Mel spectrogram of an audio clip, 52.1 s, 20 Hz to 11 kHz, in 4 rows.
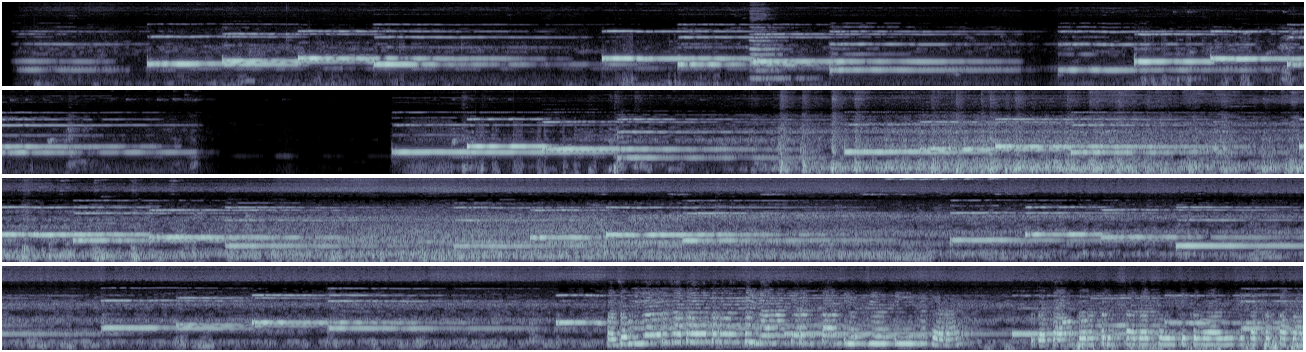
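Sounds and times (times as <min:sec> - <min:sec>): electric train rumbling past: 0:17.0 - 0:52.0
wheels clicking on rails: 0:17.4 - 0:48.4.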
